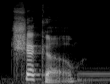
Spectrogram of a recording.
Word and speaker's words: Chico: meant to be pronounced Cho as so as to represent his interest in chicks unlike the common Spanish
